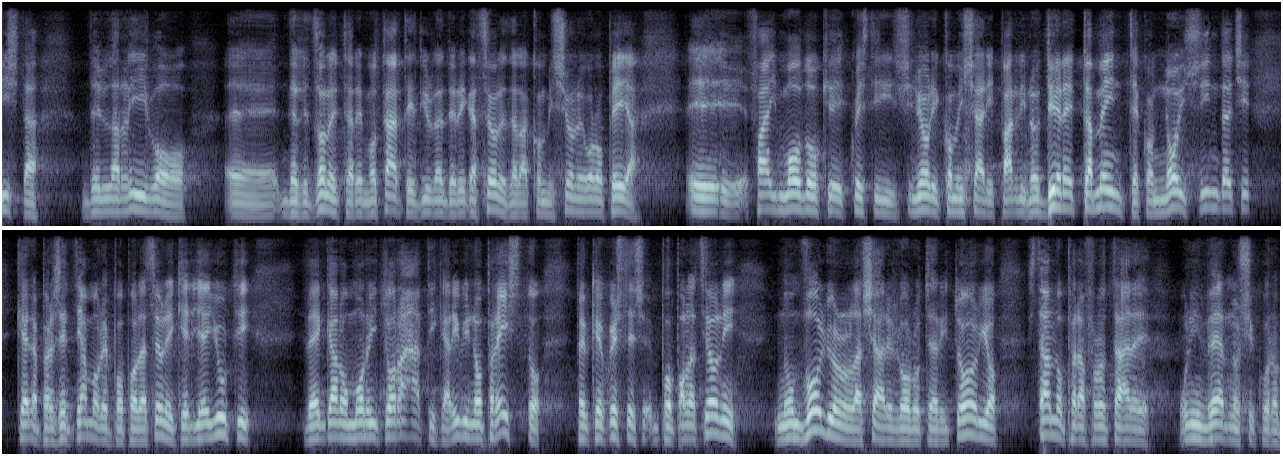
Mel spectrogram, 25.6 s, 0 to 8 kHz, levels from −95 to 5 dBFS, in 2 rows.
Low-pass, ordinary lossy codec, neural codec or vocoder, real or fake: 7.2 kHz; none; codec, 16 kHz, 0.8 kbps, ZipCodec; fake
